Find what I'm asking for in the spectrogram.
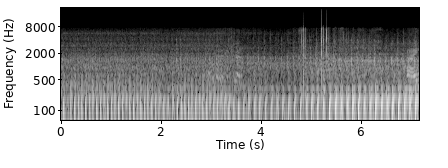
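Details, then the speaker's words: Kick-started Honda Supra V at idle: an even, thumping single-cylinder beat at about three per second with a deep, boomy bass note. The muffler is rusted and porous, so the exhaust leaks. "ini suara mesinnya suaranya agak sedikit ngebahas karena kenalpotnya juga agak karatan kropos jadinya Chung saya ganti jadi suaranya ngebass"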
